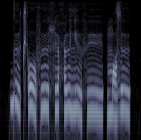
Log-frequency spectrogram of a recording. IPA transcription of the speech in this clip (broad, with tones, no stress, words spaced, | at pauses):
ɡʉː˥˩t͡ʃʼoː˥˩fʉː˥˧ ɬy˧˥˧ħʉː˧˥˧ lʲʉː˥˩fyː˥˧ | mɔ˧˩˧zʉ˥˧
